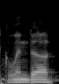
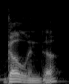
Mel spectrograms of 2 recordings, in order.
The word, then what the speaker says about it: Glinda: was really fun as Glinda galinda the gut is silent the gut is silent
